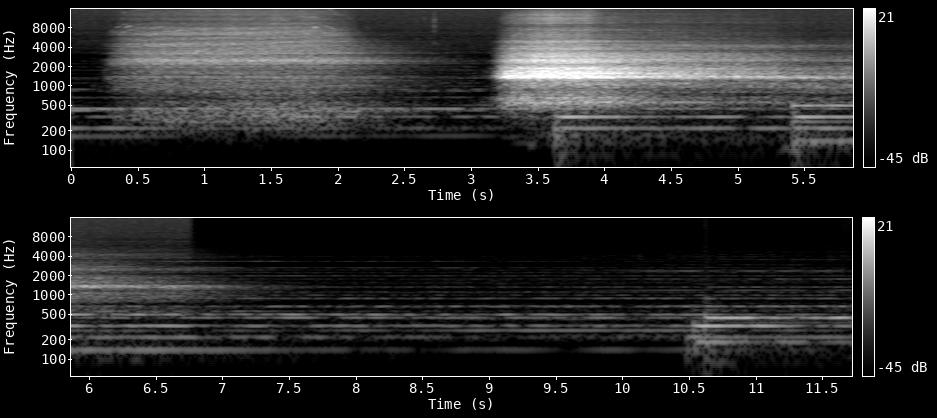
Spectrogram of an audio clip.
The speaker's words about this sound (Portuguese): Vamos começar esse momento oxigenando o nosso cérebro, respirando profundamente.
